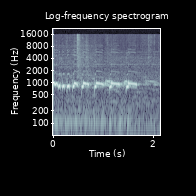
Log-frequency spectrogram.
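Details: Duet of zebra doves, local versus cemani: a single fast phrase of clipped, hooting coos, each note a slight upward flick, easing off into a softer held tone after about a second and a half.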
